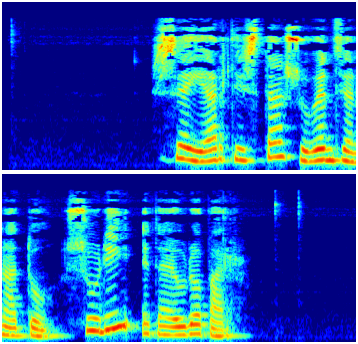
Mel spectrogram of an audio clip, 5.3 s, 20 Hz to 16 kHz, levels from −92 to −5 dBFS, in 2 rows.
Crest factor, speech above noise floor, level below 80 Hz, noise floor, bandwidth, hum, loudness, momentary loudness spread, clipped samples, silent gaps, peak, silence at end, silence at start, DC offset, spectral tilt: 22 dB; 52 dB; -70 dBFS; -74 dBFS; 11.5 kHz; none; -19 LUFS; 16 LU; under 0.1%; none; 0 dBFS; 0.9 s; 1.15 s; under 0.1%; -2.5 dB/octave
